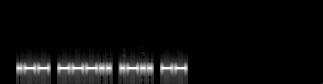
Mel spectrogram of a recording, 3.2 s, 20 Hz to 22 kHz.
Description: Morse code, heard as a keyed tone, about 45 wpm, 700 Hz. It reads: W8LM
